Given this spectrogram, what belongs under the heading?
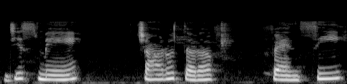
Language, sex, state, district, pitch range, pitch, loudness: Hindi, female, Punjab, Kapurthala, 215-265 Hz, 235 Hz, -13 LUFS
